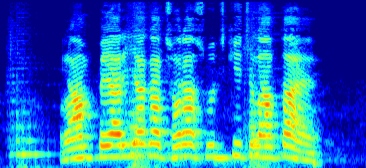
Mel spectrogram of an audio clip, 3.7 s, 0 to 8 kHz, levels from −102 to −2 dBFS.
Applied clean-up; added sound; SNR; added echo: neural separator model SepFormer DNS4.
